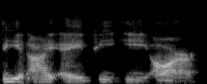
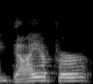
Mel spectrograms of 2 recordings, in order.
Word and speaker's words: diaper: there's another thing about d-i-a-p-e-r uh not s but singular and that is do you say diaper or diaper and my guess is am i correct that most of you go two syllables no i don't oh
